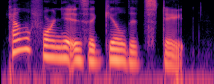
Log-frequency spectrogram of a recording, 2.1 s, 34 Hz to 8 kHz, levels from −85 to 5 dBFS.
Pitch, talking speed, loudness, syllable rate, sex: 175 Hz, 140 wpm, -18 LUFS, 5.7 syllables/s, female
